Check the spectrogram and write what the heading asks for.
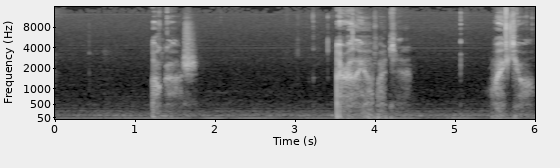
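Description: A man whispering close to the microphone in three short breathy bursts, the words not made out.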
